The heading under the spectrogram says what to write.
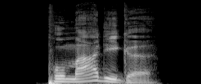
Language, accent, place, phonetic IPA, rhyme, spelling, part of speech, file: German, Germany, Berlin, [poˈmaːdɪɡə], -aːdɪɡə, pomadige, adjective, De-pomadige.ogg
- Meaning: inflection of pomadig: 1. strong/mixed nominative/accusative feminine singular 2. strong nominative/accusative plural 3. weak nominative all-gender singular 4. weak accusative feminine/neuter singular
